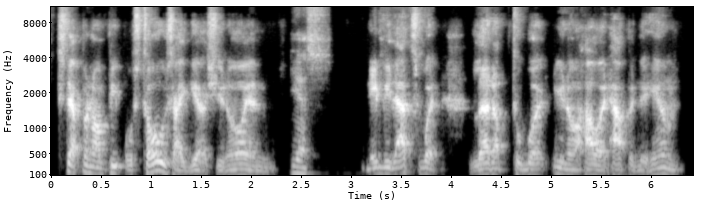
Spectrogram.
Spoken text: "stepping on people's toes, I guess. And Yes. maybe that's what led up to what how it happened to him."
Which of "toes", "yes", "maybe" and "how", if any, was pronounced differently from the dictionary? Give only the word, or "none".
none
